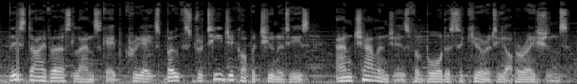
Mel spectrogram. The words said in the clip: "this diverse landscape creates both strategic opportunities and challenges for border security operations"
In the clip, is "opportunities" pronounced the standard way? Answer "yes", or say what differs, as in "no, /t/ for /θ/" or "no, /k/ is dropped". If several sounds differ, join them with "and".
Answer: yes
